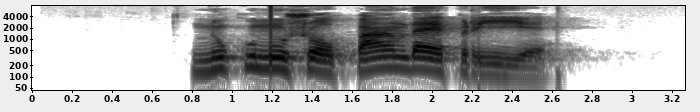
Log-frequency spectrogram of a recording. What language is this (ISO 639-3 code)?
lij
